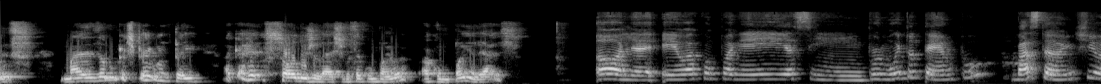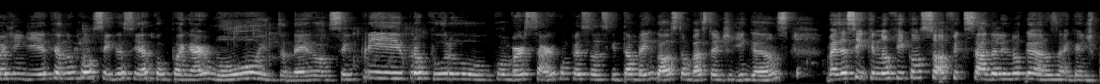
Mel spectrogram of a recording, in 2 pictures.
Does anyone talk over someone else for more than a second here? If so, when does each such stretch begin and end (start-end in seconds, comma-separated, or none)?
none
